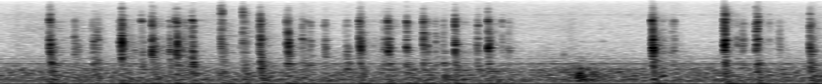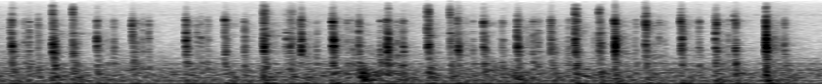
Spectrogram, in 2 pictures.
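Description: Typing on a computer keyboard: a quick, irregular run of key clicks with a short pause about two and a half seconds in, over a faint steady hum.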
